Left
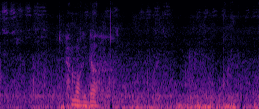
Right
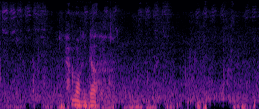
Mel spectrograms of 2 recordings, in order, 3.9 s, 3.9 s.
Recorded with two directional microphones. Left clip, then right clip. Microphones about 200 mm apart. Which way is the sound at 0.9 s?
25° right (ahead or behind).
